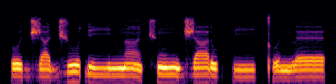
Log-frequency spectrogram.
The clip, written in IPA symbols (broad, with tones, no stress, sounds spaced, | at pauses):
ʊ˨ d͡ʒ a˨ d͡ʒ u˦ ɗ iː˨ n ã˦˨ t͡ʃ ũ˦ ŋ d͡ʒ a˦ ɾ u˨ k͡p iː˨ kʼ ʊ˨ n l ɛ˦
